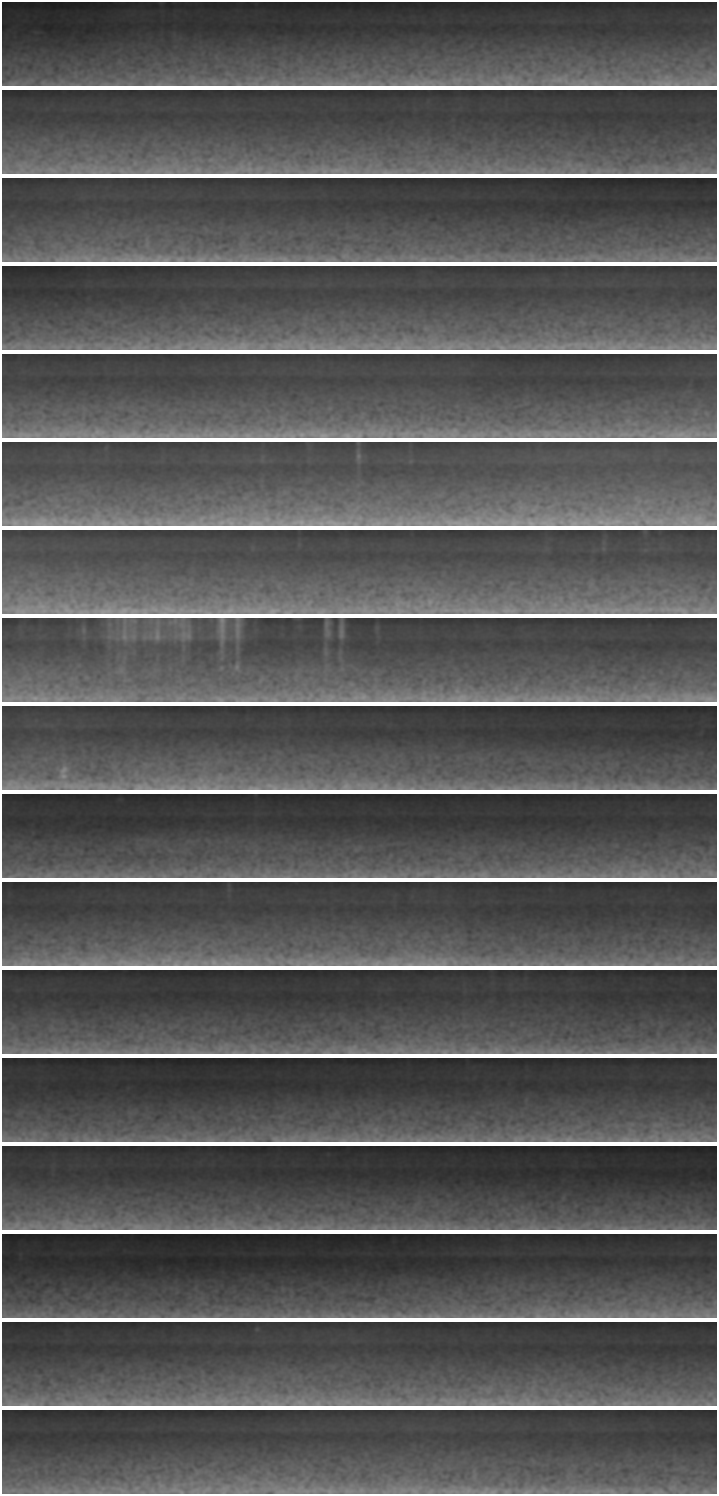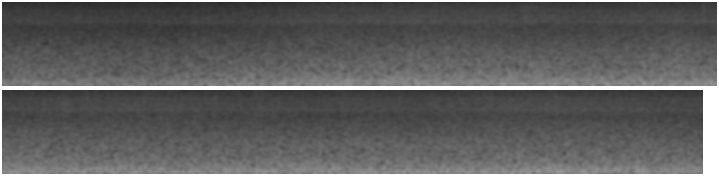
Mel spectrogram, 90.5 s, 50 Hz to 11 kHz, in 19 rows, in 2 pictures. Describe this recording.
Sur le chemin du phare de Ploumanac'h, début de la nuit, beaucoup de vent dans les arbres, toute les branchent bougent. On the lighthouse path, after sunset, a lot of wind on the trees makes branchs movent. /Oktava mk012 ORTF & SD mixpre & Zoom h4n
